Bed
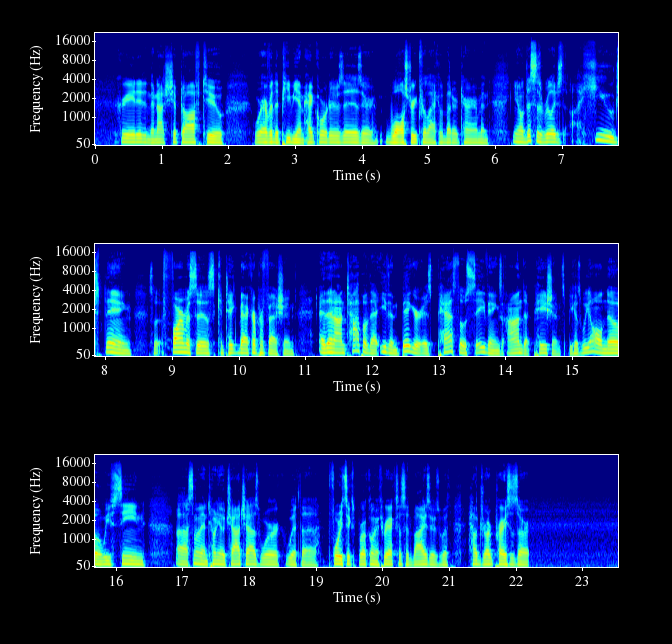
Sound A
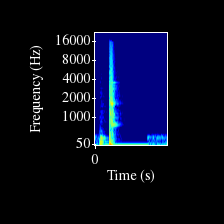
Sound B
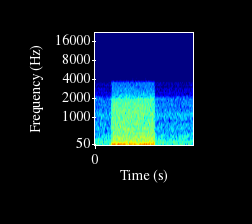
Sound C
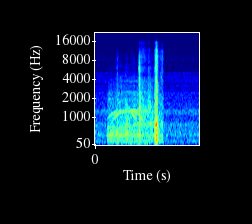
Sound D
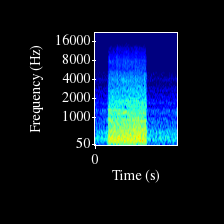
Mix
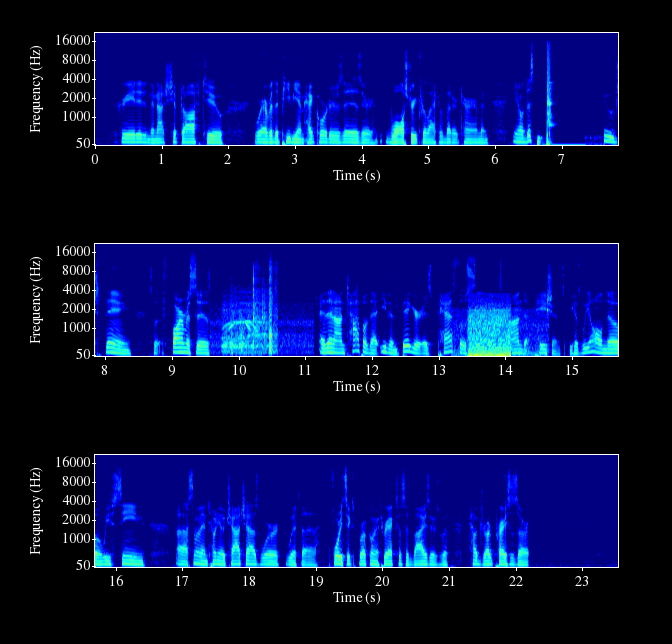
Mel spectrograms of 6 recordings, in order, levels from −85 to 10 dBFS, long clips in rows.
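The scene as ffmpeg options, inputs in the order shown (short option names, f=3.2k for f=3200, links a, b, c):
-filter_complex "[0:a]volume=-17dB[a];[1:a]highshelf=f=5.7k:g=6.5[b];[3:a]alimiter=limit=-15.5dB:level=0:latency=1:release=37[c];[a]asplit=3[d][e][f];[d]atrim=end=6.564[g];[b]atrim=end=1.08,asetpts=PTS-STARTPTS,volume=-17dB[h];[e]atrim=start=7.636:end=9.564[i];[c]atrim=end=1.57,asetpts=PTS-STARTPTS,volume=-12.5dB[j];[f]atrim=start=11.126[k];[2:a]atrim=end=1.47,asetpts=PTS-STARTPTS,volume=-15dB,afade=t=in:d=0.004:c=hsin,afade=t=out:st=1.466:d=0.004:c=hsin,adelay=13190[l];[g][h]acrossfade=d=0.004:c1=hsin:c2=hsin[m];[m][i]acrossfade=d=0.004:c1=hsin:c2=hsin[n];[n][j]acrossfade=d=0.004:c1=hsin:c2=hsin[o];[o][k]acrossfade=d=0.004:c1=hsin:c2=hsin[p];[p][l]amix=inputs=2:normalize=0"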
